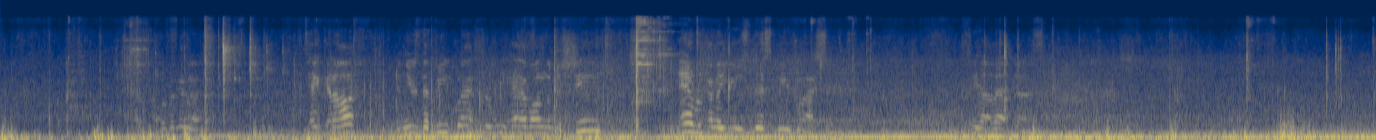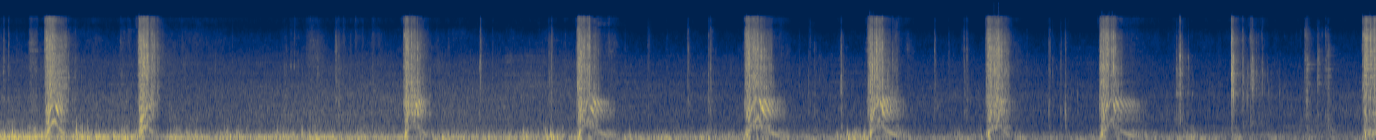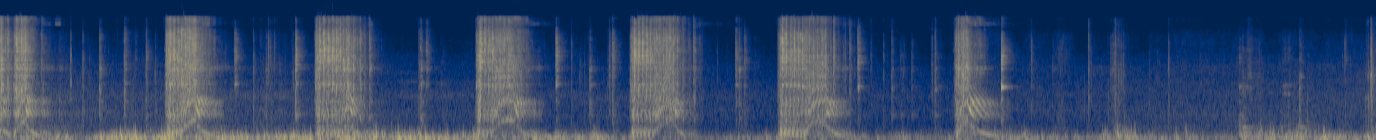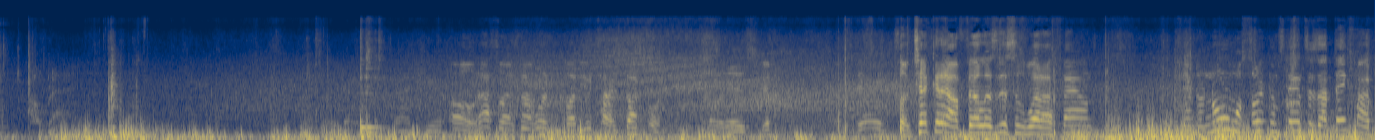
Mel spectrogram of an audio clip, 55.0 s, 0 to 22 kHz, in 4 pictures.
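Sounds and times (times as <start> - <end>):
impact wrench bursts: 19.5 - 20.0, 21.2 - 21.8, 22.4 - 24.0, 26.2 - 28.2, 29.0 - 37.6.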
